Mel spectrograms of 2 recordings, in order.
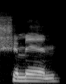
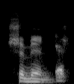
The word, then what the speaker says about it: Shamin: your hand raised yes my first name is pronounced shamin shamin I raised my hand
